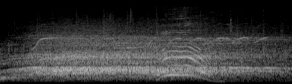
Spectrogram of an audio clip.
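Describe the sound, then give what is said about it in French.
A crowd of men in an audience cheers and shouts loudly after being asked to make noise, voices overlapping in a sustained roar with a few rising whoops and yells standing out before the noise tapers slightly. “les gars faites du bruit les beaux gosses ce soir faites du bruit.”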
